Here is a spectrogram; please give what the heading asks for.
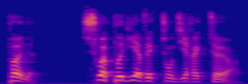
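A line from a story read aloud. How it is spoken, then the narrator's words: Father scolding. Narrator (French): gronda papa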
